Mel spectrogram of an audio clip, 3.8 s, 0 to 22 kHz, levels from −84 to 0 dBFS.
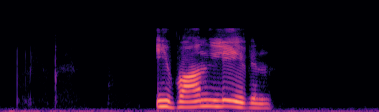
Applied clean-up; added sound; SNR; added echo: neural diffusion model UNIVERSE++.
